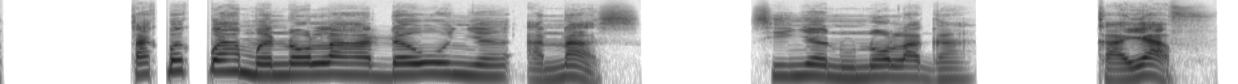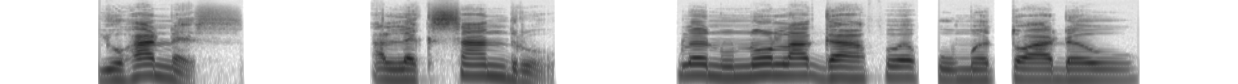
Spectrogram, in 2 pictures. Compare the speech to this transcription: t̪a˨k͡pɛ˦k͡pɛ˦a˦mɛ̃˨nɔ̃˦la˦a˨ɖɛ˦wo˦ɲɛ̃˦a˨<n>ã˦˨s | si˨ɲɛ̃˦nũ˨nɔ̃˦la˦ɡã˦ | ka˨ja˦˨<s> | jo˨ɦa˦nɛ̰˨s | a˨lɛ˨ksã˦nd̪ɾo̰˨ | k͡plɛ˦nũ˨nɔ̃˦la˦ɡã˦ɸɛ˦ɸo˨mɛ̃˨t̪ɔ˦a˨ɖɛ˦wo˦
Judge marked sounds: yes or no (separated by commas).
yes, no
